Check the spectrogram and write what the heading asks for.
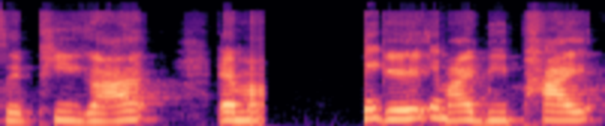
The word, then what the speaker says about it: Piaget: I pronounce it Piaget. It might be Pi. It's Piaget.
